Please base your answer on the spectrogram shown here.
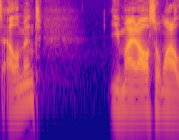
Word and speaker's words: LMNT: would check out relight or lmnt pronounce element you might also want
